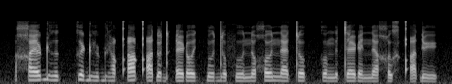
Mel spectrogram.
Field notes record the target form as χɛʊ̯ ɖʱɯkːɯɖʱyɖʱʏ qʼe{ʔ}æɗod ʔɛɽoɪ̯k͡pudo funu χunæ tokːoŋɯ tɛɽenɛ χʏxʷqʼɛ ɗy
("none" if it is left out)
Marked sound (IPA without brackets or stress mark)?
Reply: qʼ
